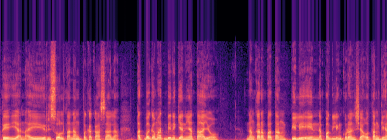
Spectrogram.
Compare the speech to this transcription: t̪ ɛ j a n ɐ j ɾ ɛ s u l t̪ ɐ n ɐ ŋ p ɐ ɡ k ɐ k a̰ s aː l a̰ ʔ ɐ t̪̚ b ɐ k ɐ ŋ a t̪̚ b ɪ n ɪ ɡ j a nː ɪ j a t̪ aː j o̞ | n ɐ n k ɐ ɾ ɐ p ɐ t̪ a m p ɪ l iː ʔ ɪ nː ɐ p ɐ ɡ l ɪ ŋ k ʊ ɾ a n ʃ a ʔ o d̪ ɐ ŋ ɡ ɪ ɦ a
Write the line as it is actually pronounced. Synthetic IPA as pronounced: t̪ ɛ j a n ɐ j ɾ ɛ s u l t̪ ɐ n ɐ ŋ p ɐ ɡ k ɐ k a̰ s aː l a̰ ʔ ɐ t̪̚ b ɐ ɡ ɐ m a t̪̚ b ɪ n ɪ ɡ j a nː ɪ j a t̪ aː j o̞ | n ɐ ŋ k ɐ ɾ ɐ p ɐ t̪ a ŋ p ɪ l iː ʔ ɪ nː ɐ p ɐ ɡ l ɪ ŋ k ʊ ɾ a n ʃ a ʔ o t̪ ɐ ŋ ɡ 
